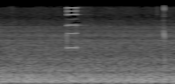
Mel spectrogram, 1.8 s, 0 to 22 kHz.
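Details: CADD infusion pump during setup training: a single short high beep over quiet room noise as a keypress is entered while adjusting settings (reservoir volume set to 100); infusion pump keypad beep.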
